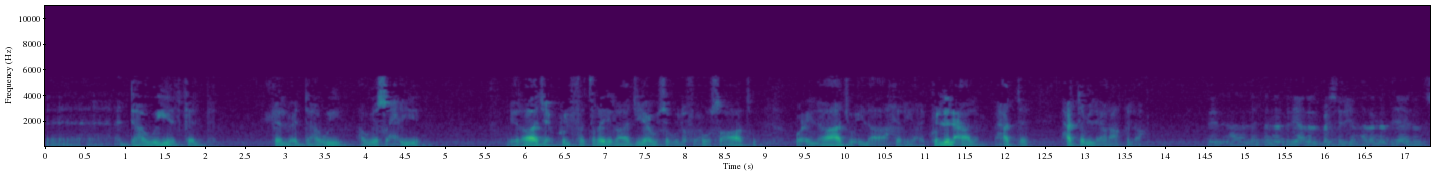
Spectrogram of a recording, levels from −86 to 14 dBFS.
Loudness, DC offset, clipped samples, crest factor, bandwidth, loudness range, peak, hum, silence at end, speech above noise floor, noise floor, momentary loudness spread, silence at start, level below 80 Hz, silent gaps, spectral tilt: -36 LUFS; under 0.1%; under 0.1%; 26 dB; 5.6 kHz; 11 LU; -12 dBFS; none; 0 s; 26 dB; -62 dBFS; 21 LU; 0 s; -64 dBFS; none; -5.5 dB/octave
